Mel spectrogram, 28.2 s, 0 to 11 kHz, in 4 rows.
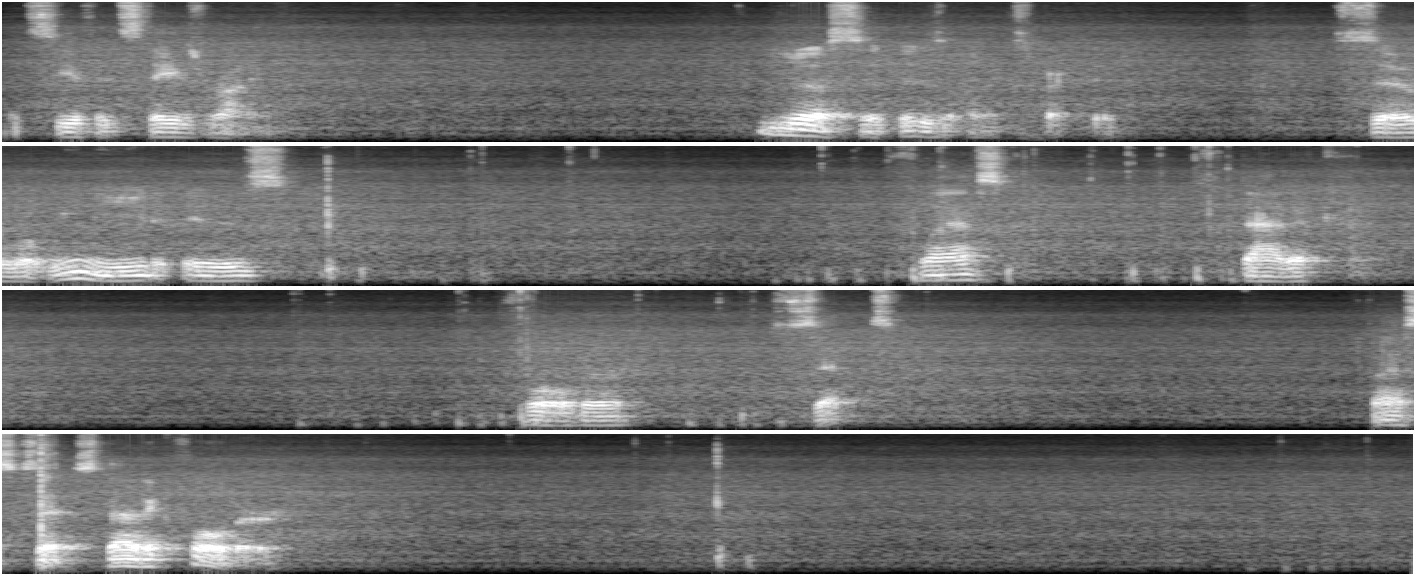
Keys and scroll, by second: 9.3 super+t, 10.7-13.7 typing, 15.3-18.5 typing, 20.9 Down, 21.3 Return.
